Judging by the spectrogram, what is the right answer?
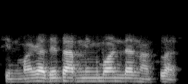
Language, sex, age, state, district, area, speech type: Telugu, male, 18-30, Andhra Pradesh, East Godavari, urban, conversation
